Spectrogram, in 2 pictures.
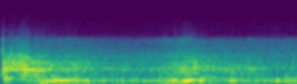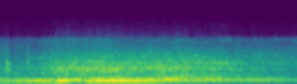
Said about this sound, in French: Le camion repart et franchit sans ralentir la porte du camp.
